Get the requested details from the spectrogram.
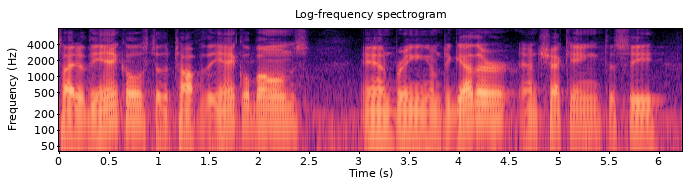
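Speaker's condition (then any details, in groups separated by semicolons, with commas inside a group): No condition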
